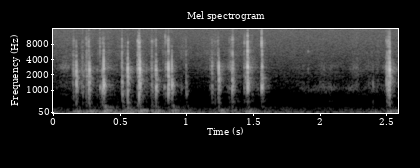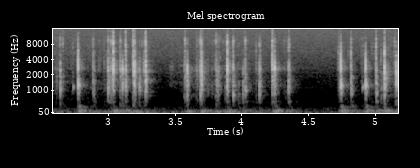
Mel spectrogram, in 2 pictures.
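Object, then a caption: Mechanical keyboard with plastic keycaps. A NuPhy Air75 V2 compact 75% mechanical keyboard with a white case, green and white plastic keycaps and linear Cowberry switches is typed on with the fingertips of both hands on a wooden desk. Bursts of quick, bright, clacky keystrokes with a light low thock stop dead with no ring, broken by short quiet pauses.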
